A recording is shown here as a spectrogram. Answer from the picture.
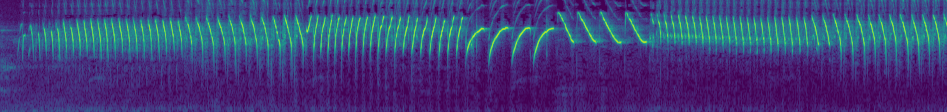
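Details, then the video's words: Canary singing, used as playback to get another canary to start singing: continuous fast high-pitched trills, changing pace and tone, with a run of clear rising swoops in the middle before dense trilling resumes. "toque imediatamente esta espetacular canção do canário"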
